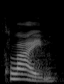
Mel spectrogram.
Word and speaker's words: climb: we are looking for option a is pronounced as climb climb climb that b that you see there is a silence one it is not pronounced you act as if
